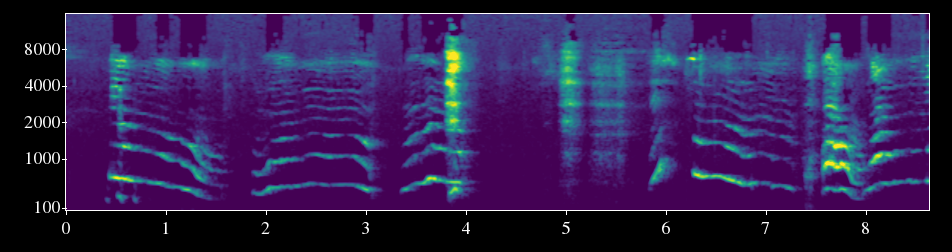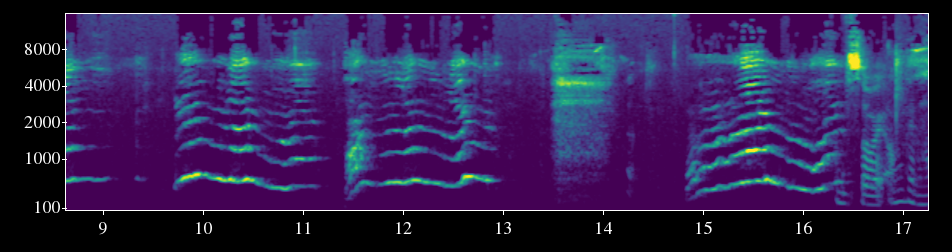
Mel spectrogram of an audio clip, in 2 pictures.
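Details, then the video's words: Pet dog 'talking' in a long series of howling, whining vocal bursts, each rising then falling in pitch with rich overtones, separated by short pauses over seventeen seconds, in a quiet indoor setting. "Funny talking dog video"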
